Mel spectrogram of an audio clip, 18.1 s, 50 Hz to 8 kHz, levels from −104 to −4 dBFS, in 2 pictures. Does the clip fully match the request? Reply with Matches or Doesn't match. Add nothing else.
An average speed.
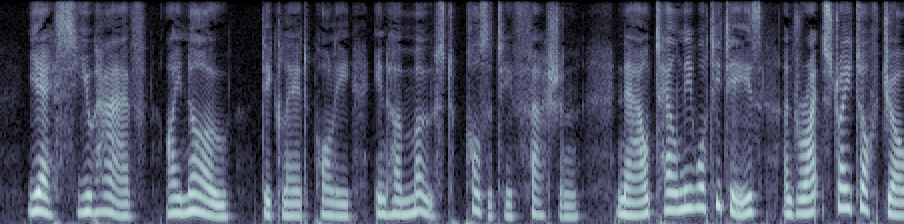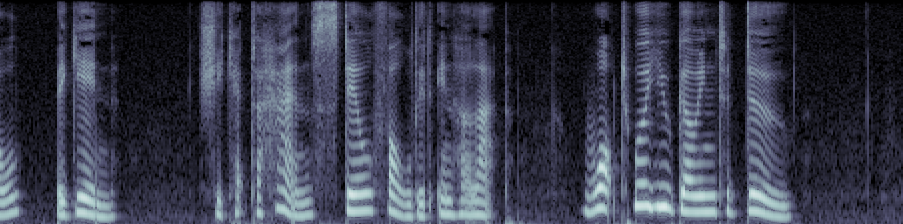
Doesn't match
